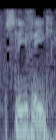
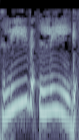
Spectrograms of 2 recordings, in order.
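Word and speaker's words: Slieve League: how do you pronounce it again? – Sleeve League. – Sleeve League, and sleeve means mountain.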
